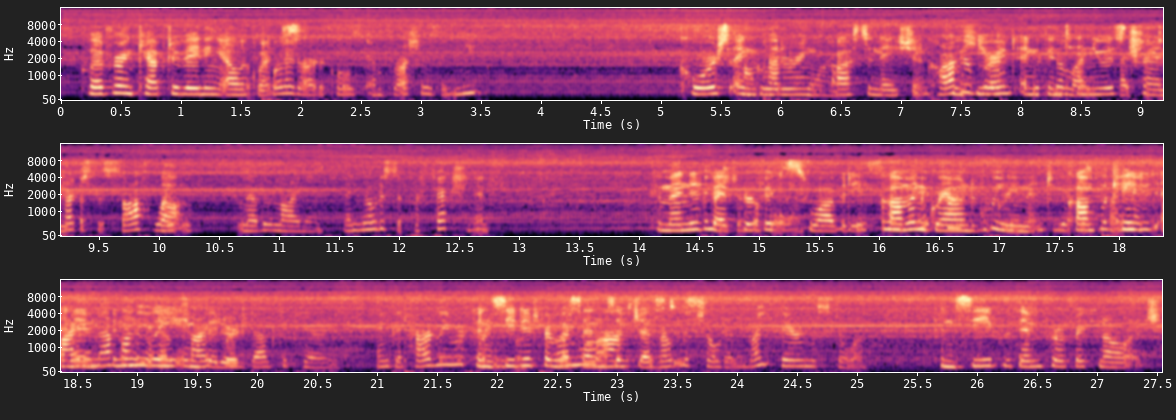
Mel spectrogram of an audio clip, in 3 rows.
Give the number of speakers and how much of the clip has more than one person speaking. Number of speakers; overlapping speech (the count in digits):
2, about 46%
